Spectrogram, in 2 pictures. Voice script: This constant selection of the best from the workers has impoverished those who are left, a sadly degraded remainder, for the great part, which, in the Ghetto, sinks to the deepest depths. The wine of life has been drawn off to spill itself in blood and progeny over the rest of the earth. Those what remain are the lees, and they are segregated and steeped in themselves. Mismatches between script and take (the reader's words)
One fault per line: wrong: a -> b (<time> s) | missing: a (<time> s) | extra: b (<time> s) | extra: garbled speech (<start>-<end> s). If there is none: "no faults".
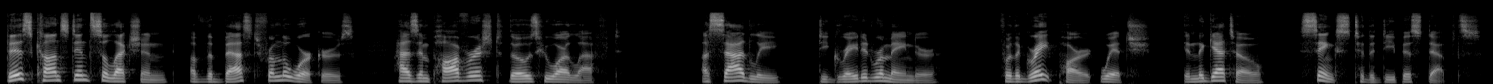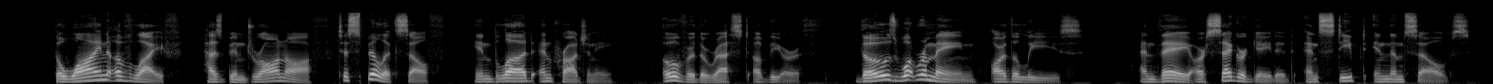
no faults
